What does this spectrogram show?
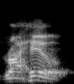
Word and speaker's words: Rachel: Do you know that the correct way to pronounce Rachel is Rahel?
